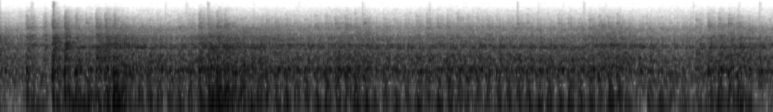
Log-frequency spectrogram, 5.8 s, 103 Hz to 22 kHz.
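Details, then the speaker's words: 1951 Royal Enfield Bullet 350 G2, first start after full engine rebuild (worn parts and timing-side main shaft play fixed): steady even thump with light valve clatter, no knock, pumping oil, condensation smoke; mechanically quieter, healthy. "that sounds quite happy with life that's condensation of smoke [Applause] [Applause] and i think the engine is uh quite a bit quieter mechanically too"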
